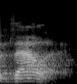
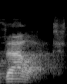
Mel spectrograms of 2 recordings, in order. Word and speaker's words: valet: Jeeves is a valet, or valet, depending on how you want to pronounce it.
